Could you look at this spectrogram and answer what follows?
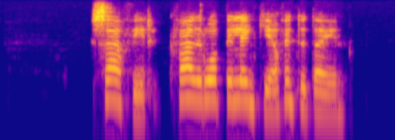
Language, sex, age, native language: Icelandic, female, 30-39, Icelandic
